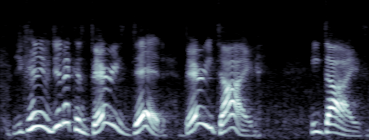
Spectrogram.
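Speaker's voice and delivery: high, swooping exasperated protest. Real, not acted. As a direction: burst out in frustrated disbelief. Exasperated at plot he is retelling.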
